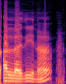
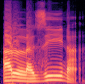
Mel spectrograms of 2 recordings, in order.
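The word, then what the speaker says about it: الذين: Kemudian hati-hati pada lafal alladzina, jangan sampai kita membacanya zina misalkan allazina. Nah, ini kurang tepat atau salah. Kenapa? Karena dia merubah huruf antara huruf zal diganti dengan huruf zai.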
